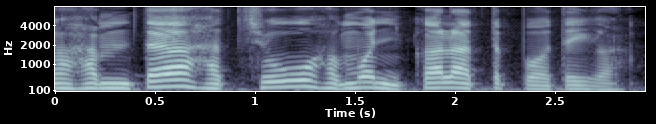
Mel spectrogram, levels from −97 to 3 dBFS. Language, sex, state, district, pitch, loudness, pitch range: Wancho, female, Arunachal Pradesh, Longding, 165 Hz, -19 LUFS, 135-185 Hz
